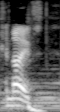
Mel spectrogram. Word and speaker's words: knife: Give to me a knife that I might no longer be confused. I think the K is silent on that, John, right? Not in old English, no.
